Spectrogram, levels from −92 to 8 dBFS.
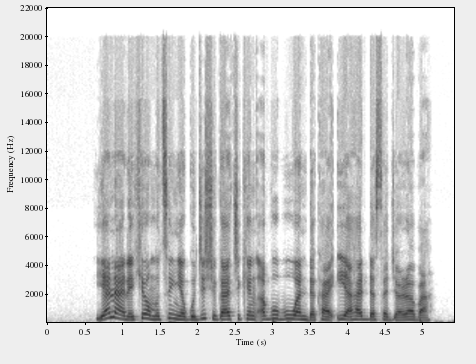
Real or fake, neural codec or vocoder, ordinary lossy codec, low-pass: real; none; none; none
